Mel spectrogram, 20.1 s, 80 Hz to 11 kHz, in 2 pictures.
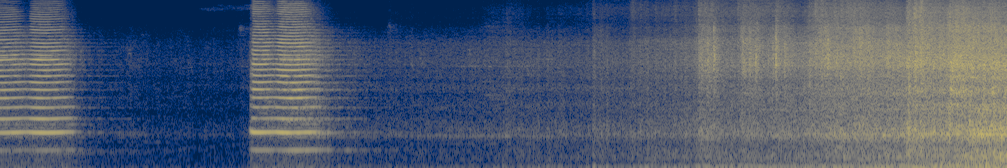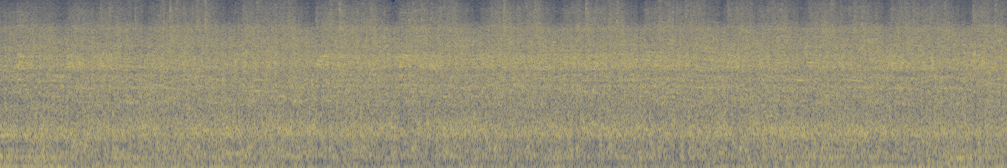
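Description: WAP-7 electric locomotive's air horn sounding two short blasts, then the express approaching with a rising rush that becomes a loud steady roar of the train passing at about 120 km/h. Wheels click rapidly over the rail joints as the coaches go by.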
